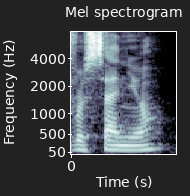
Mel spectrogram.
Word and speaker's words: Rosenior: My dad says Roseno, which is it is the way to pronounce it, but as long as it's nice.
